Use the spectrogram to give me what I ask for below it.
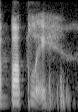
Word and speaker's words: Bupley: Is it Bupley? I never knew how to say it. Yeah, Bupley. Okay.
